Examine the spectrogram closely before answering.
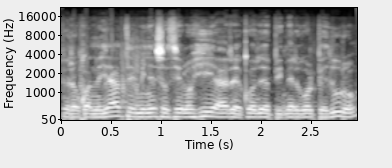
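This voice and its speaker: Speech at a fairly quick speed, noticeable background noise underneath. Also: man. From Equatorial Guinea. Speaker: interviewee. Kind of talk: testimony.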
